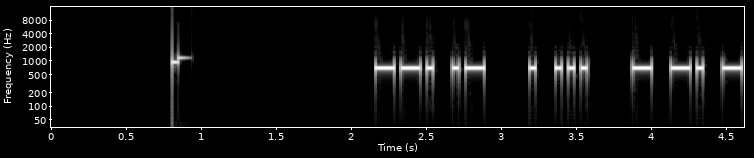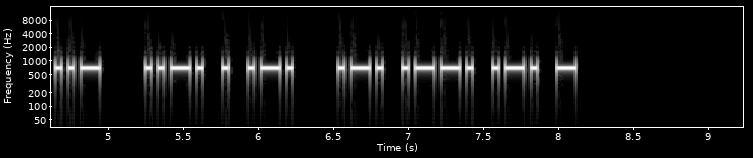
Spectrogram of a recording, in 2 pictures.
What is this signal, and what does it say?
Morse code, heard as a keyed tone, about 28 wpm, 700 Hz. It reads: GA ES TNX FER RPRT
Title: Practice QSO - Exchange 1 - Beginning - 28wpm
